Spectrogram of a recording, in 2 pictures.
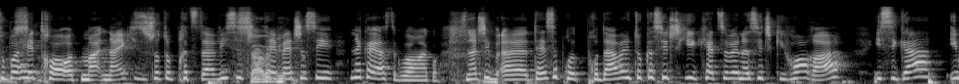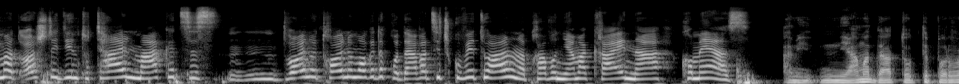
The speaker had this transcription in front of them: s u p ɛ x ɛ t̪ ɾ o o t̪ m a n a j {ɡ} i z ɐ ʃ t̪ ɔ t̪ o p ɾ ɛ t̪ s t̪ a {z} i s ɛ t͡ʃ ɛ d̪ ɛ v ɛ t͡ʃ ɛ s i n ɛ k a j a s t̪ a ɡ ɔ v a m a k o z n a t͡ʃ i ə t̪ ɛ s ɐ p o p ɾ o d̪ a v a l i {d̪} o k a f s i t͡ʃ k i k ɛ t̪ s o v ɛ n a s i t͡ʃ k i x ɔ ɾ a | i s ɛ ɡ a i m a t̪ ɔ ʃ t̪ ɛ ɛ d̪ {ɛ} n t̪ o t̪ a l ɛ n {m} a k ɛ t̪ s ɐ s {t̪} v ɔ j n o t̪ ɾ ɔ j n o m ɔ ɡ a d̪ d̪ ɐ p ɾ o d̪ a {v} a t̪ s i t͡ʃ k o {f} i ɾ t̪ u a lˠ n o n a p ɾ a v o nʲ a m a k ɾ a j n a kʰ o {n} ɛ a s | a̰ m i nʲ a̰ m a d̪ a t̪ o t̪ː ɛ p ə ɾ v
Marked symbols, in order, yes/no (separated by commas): no, no, no, no, yes, no, yes, no, no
